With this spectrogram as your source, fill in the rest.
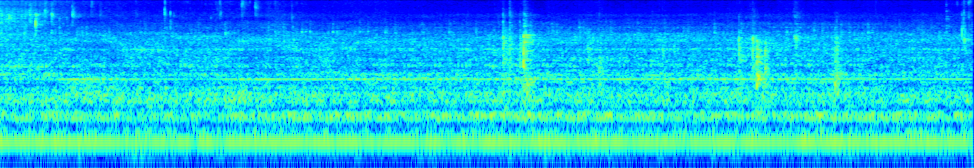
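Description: Asafoetida tempering in hot oil in a wok on a home stove gives a steady, close sizzle with faint crackles throughout, no voices.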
